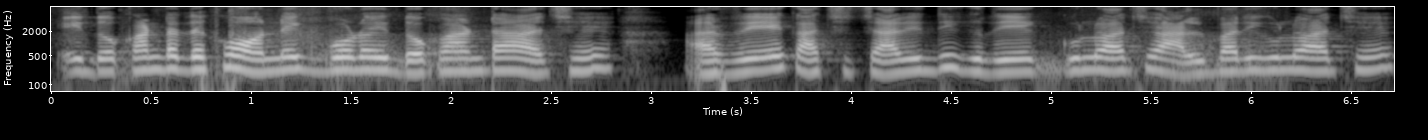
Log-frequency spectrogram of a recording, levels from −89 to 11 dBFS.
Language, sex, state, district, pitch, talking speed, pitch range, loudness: Bengali, female, Odisha, Nuapada, 215 Hz, 150 wpm, 205-230 Hz, -18 LUFS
